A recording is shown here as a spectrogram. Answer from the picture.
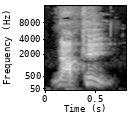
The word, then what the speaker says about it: Naoki: Because you're thinking of N-A-O, and if you just want to make it easier, just spell it N-O-W-K-I. – Naoki.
